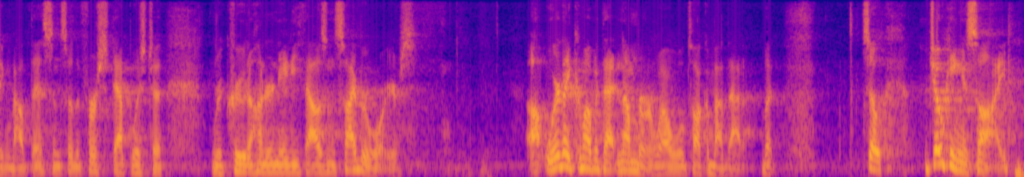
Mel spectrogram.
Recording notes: keynote speech from day two of the conference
